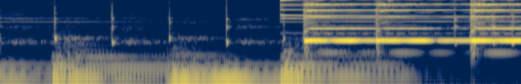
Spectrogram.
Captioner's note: clock ticking; soft music; bell ringing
